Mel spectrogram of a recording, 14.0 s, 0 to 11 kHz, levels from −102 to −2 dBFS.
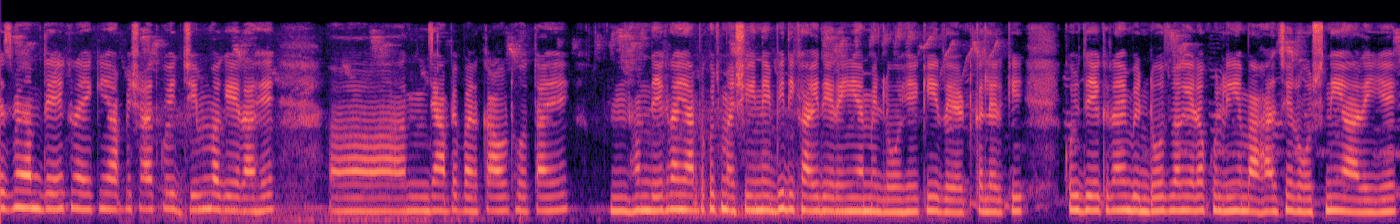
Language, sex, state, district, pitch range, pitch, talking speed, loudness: Hindi, female, Bihar, Samastipur, 195-215 Hz, 205 Hz, 235 wpm, -26 LUFS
